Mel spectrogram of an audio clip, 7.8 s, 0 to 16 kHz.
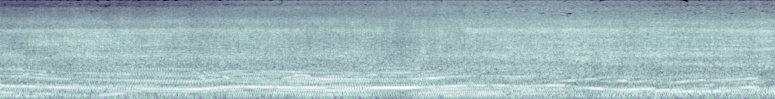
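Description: BMW E21's V8 engine revving hard during a drift and burnout, its pitch swinging up and down again and again as the throttle is worked. Under it runs the steady noise of the rear tyres spinning on the tarmac.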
